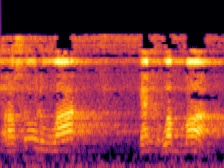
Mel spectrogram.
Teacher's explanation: lam yang dibaca tebal pada lafaz jalalah yang didahului oleh fathah atau dhammah seperti rasulullah dan wallah.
